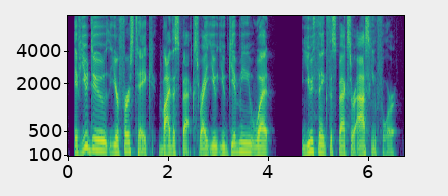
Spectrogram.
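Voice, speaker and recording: Lively, low-voiced man giving casual livestream advice. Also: no echo, clean studio sound. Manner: conversational, emphatic, repeats phrases for stress. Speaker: host and voice-over coach. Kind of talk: casual livestream advice, answering viewer questions. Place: small home studio, indoors. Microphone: close desk microphone on a stand.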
